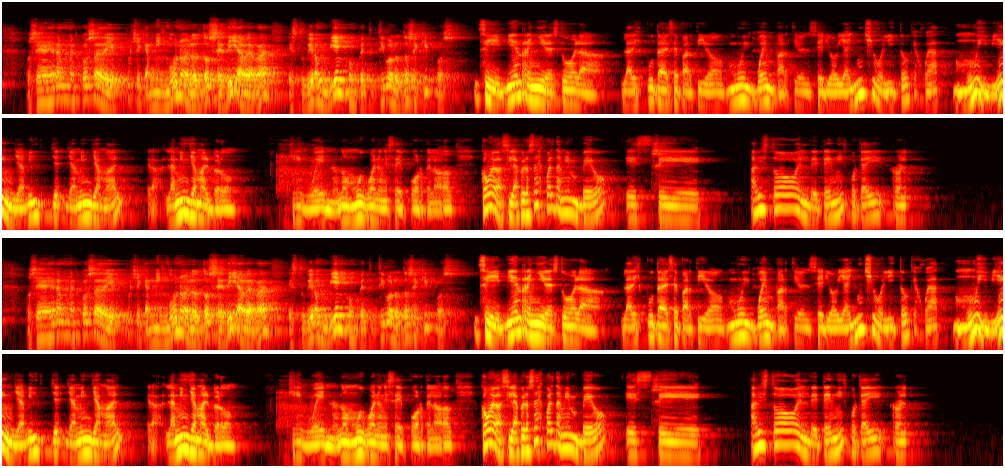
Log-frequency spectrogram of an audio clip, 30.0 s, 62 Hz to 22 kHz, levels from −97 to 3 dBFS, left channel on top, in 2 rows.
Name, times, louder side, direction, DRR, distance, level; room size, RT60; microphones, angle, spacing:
voice 1, 0.4-6.8 19.2-19.6 24.8-24.9, equal, ahead, 3 dB, 3.7 m, -32 dB
voice 2, 7.1-9.0 9.3-16.9 17.2-18.6 19.3-24.1 24.4-25.5 26.3-28.6, right 2 dB, 35° right, 16 dB, 0.7 m, -30 dB
22.5 x 19.5 x 7.8 m, 0.85 s
head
